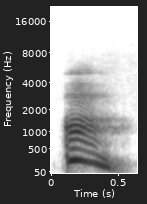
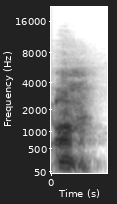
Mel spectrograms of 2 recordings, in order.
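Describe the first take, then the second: First: It sounds pleased and warmly satisfied. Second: It sounds doubtful and disbelieving.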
